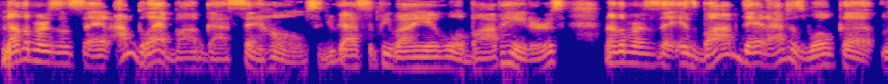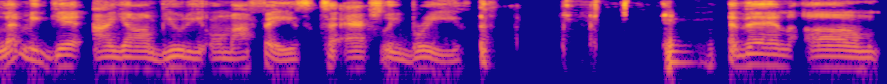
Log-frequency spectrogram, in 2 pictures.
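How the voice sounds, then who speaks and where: Man, low husky voice, casual reaction commentary, colloquial phrasing, animated retelling with quoted lines. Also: normal speed, dry recording, low-quality recording. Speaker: commentator recapping a reality show and reading viewer reactions.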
